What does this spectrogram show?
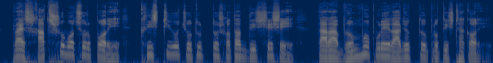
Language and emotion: Bengali, neutral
